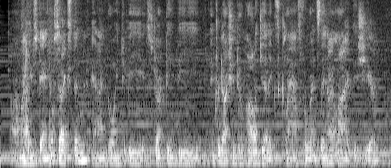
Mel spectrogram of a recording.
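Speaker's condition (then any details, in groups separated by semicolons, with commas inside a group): No condition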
